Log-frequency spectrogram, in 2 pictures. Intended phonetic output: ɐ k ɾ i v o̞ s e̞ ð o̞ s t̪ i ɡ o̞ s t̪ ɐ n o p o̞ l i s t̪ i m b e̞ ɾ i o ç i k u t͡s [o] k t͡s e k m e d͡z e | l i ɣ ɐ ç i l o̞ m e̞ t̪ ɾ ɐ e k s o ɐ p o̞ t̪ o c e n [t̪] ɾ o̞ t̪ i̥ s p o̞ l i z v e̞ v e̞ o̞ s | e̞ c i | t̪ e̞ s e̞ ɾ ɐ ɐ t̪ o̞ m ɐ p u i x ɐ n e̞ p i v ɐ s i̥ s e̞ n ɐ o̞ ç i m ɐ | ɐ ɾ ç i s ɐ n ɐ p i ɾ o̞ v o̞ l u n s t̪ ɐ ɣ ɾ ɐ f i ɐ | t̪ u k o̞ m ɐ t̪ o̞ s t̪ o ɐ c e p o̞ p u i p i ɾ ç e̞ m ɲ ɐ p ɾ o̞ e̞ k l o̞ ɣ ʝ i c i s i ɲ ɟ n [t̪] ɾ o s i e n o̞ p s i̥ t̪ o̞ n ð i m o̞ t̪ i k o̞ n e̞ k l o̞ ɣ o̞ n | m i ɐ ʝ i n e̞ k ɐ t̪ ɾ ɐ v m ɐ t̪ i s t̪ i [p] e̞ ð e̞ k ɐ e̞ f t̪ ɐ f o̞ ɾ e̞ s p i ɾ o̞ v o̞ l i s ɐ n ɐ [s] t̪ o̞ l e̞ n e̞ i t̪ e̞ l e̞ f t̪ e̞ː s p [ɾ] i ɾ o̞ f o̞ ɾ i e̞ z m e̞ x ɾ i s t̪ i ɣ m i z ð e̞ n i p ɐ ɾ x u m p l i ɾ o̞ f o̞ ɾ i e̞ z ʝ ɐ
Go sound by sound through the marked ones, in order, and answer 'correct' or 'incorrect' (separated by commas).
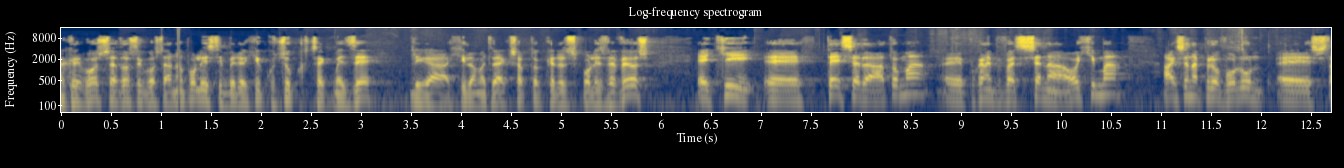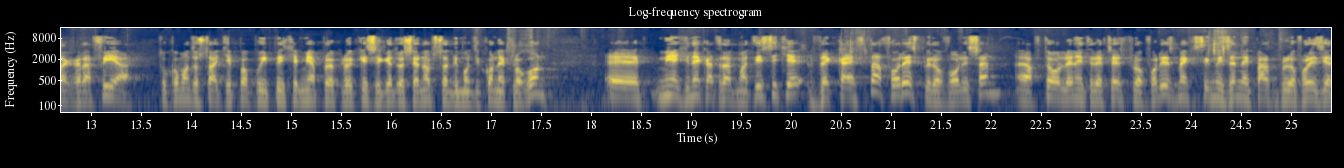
incorrect, incorrect, incorrect, incorrect, incorrect, incorrect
